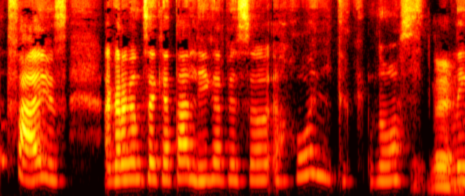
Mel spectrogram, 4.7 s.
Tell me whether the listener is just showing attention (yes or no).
no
